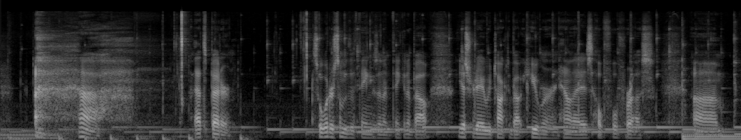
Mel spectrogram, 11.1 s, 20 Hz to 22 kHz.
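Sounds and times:
person drawing a deep breath sharply and releasing it: 0.0 - 2.6, 6.4 - 6.9, 9.9 - 10.4
speech: 1.2 - 1.7, 2.9 - 3.6, 4.7 - 11.1.

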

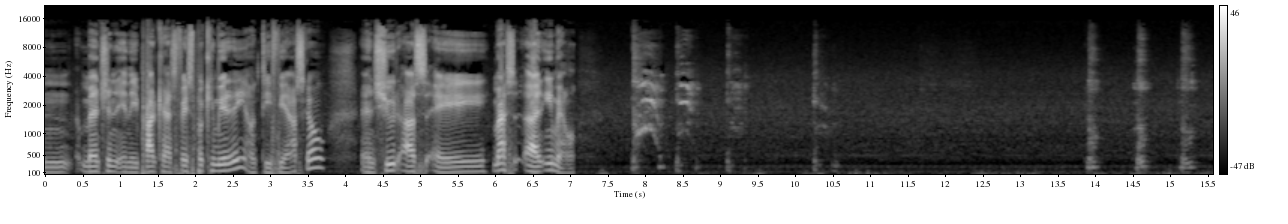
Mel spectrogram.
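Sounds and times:
speech: 0.0 - 7.2, 7.8 - 8.6
person coughing: 7.8 - 9.4, 10.2 - 10.6, 13.9 - 15.4.

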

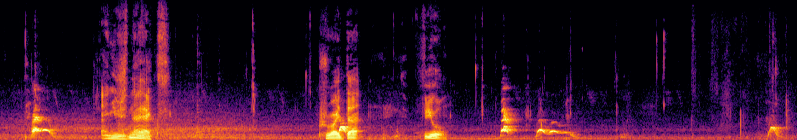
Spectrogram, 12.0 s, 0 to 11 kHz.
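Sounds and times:
dog barking: 0.4 - 0.9, 5.1 - 5.4, 7.5 - 8.7, 11.5 - 11.9
speech: 1.5 - 2.7, 4.9 - 5.5, 6.4 - 6.8.

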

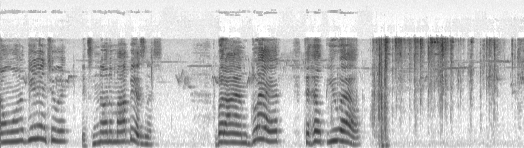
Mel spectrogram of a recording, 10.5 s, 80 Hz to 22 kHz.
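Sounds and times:
speech: 0.9 - 3.2, 4.3 - 7.7
ring of house keys jangling as it is handed over: 7.4 - 10.4.

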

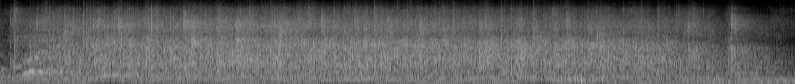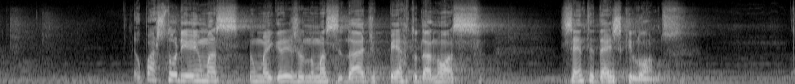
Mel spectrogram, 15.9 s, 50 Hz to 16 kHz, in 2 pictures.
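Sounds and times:
audience applauding: 0.0 - 8.6
speech: 9.3 - 12.9, 13.6 - 14.9.

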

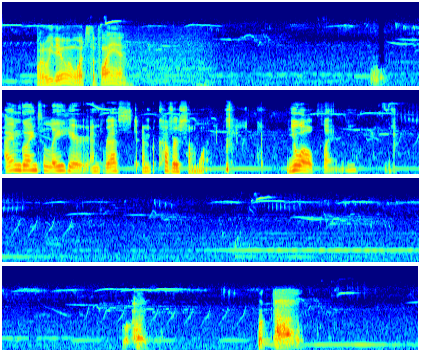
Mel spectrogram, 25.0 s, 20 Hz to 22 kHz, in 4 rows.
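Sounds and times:
faint high chirping: 0.0 - 25.0
speech: 0.5 - 2.0, 6.3 - 9.7, 10.5 - 11.7
person sneezing: 22.6 - 23.3.

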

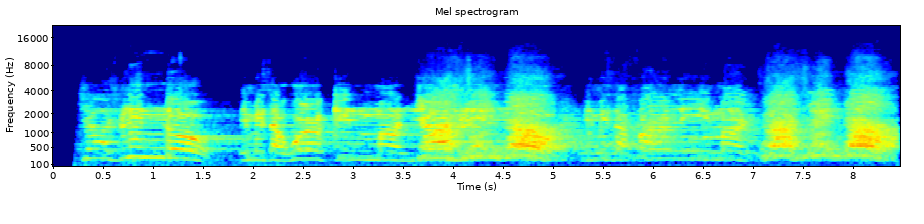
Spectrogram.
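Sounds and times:
man addressing a crowd: 0.3 - 7.1
large crowd chanting in response to a speaker: 3.7 - 8.4.

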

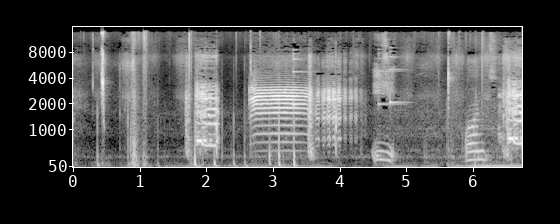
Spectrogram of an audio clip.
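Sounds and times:
sheep bleating in a video game: 1.8 - 4.4, 6.4 - 6.7
speech: 4.6 - 5.0, 5.9 - 6.5.

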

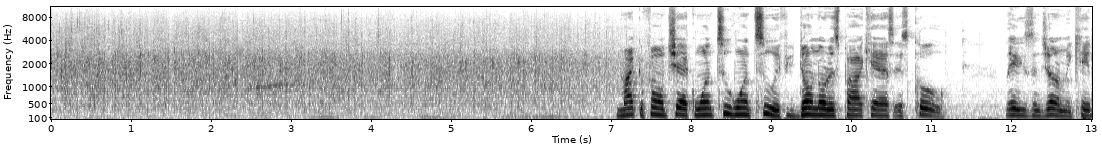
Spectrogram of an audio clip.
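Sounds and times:
audience applause: 0.0 - 7.4
speech: 7.1 - 11.2, 11.9 - 13.0.

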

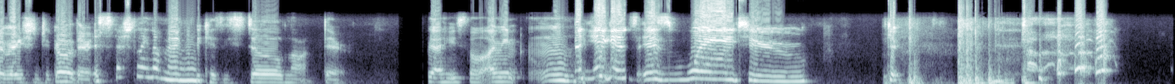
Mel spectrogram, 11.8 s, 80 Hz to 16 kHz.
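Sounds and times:
speech: 0.0 - 3.5, 4.3 - 8.2, 8.8 - 9.3, 10.2 - 10.8
thuds and clattering knocks of a person falling off a chair: 8.9 - 10.5
laughter: 10.0 - 11.2.

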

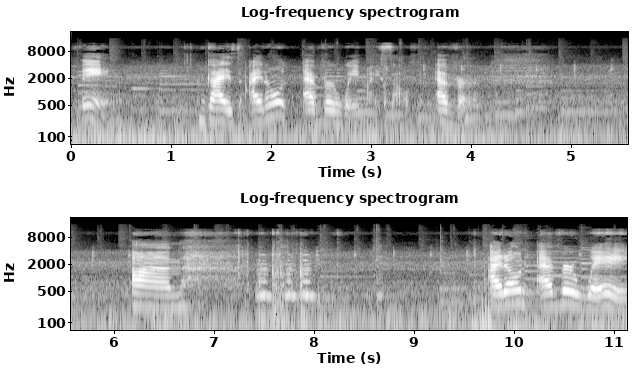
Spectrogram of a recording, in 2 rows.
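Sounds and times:
steady rumble of traffic and road noise: 0.0 - 11.1
speech: 0.1 - 0.6, 1.2 - 4.4, 6.2 - 8.8, 9.7 - 11.1
short car horn honks: 7.4 - 8.1.

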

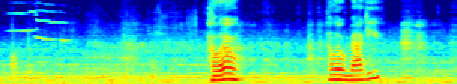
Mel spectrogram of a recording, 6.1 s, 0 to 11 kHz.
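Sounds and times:
door creaking open with a thin high hinge squeal: 0.0 - 1.5
speech: 2.8 - 3.4, 4.4 - 5.5.

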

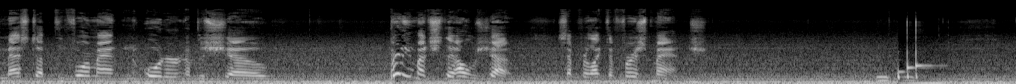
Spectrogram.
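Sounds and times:
steady low hum: 0.0 - 10.1
speech: 0.1 - 2.9, 4.0 - 7.2, 8.8 - 9.1
electronic notification chirp with short tonal beeps and clicks: 8.8 - 9.5.

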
